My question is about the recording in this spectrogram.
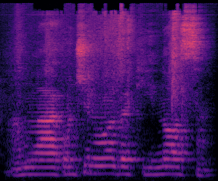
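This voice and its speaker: A woman with a low, level voice at normal speed leads an exam prep lesson, walking through questions with affectionate diminutives and frequent check-ins with students. There's slight background noise, lots of echo, and the microphone is far off.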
